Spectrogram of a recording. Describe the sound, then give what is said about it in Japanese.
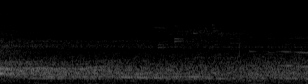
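The 14-car limited express Akagi No. 5 bound for Maebashi rolls into track 2 of a station with a steady, continuous rumble and faint high metallic whining tones over it, unbroken throughout, with no voices. “まもなく2番線に特急赤城5号前橋行きが参ります。危ないですから黄色い線までお下がりください。”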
